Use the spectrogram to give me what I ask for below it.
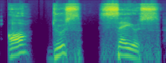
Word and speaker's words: Odysseus: How many syllables? 1, 2, 3. Aw. Aw is your first. Deuce is your second. Seus. Seus. Odysseus.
